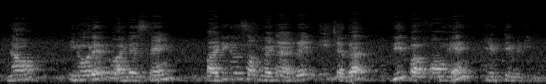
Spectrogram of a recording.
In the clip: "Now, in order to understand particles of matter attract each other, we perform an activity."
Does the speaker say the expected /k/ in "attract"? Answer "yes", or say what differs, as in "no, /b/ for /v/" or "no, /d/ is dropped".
no, /k/ is dropped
